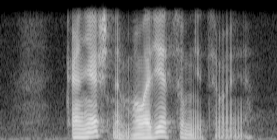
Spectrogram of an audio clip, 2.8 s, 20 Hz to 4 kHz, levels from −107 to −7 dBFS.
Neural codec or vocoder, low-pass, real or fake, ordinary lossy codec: vocoder, 44.1 kHz, 80 mel bands, Vocos; 3.6 kHz; fake; none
